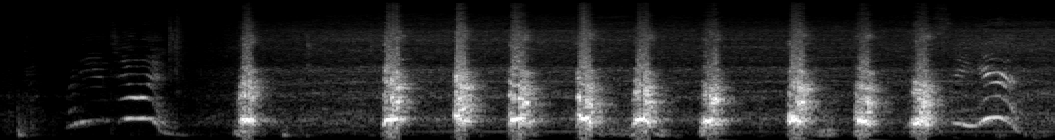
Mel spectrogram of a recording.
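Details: Female Pitbull-Corgi mix dog indoors reacting to a hair dryer: a short whine, then about ten sharp, loud barks at a fairly steady quick pace, ending in a rising whine, over a low steady hum and people talking.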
